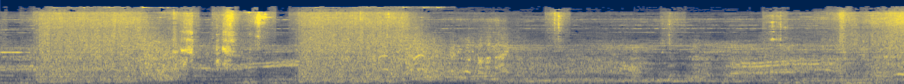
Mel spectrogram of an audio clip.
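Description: Zombies growl and groan nearby.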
